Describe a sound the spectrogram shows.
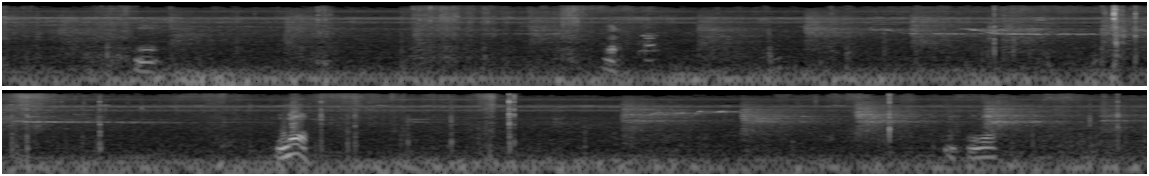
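Young monkeys give short high squeaks close by.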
